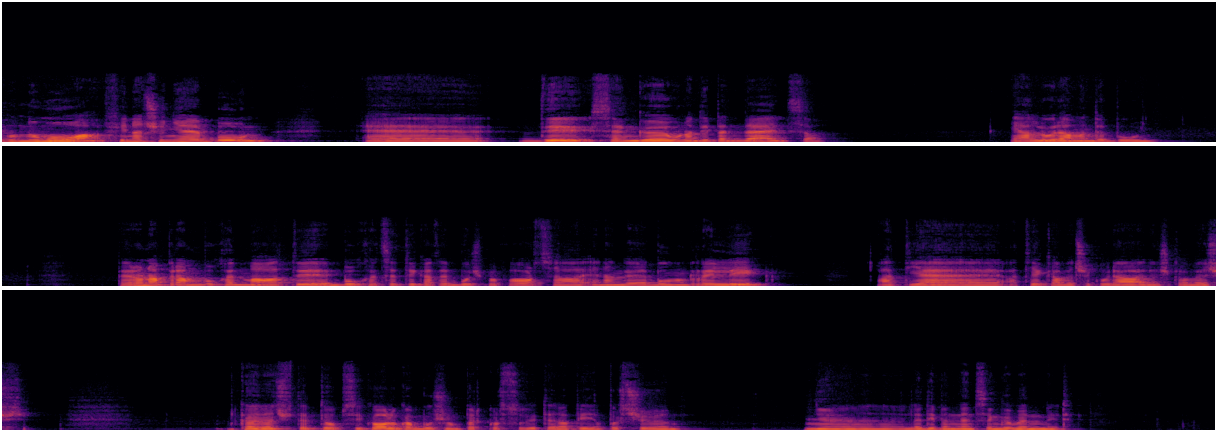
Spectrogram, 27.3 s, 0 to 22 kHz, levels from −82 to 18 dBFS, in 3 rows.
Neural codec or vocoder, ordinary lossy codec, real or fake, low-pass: none; MP3, 64 kbps; real; 10.8 kHz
